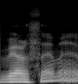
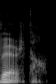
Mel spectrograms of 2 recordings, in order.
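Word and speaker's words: Wertham: مرد فردیک ورام بود تلفظ درستش ورثمه ولی ما بهش میگیم ورام ۳۹ ساله بود اهل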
